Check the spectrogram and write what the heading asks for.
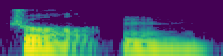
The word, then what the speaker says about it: drawl: 자, 그 다음에 drawl, drawl, 그렇죠? 앞에는 유사하지만 뒤에 R 사운드가 없으니까 draw 이런 식으로 이제 발음이 되는 거죠.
